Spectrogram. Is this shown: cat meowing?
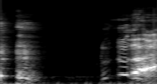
no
